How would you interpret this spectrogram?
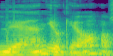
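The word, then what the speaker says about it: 元: ' 위안 ' 또는 ' 위 엔 ' 으로 발음 되지만 , ' 위안 ' 으로 발음 하는 것 이 더 좋을 것 같습니다 . 대부분 의 북부 지역 에서 는 이렇게 발음 합니다 .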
